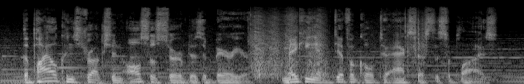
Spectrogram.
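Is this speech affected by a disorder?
No.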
